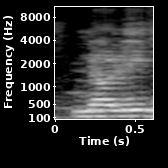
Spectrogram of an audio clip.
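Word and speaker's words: knowledge: silent रहेगा उसके बाद के एन अगर एक साथ लिखा रहेगा तो के का उच्चारण साइलेंट रहेगा जैसे के एन डबल ई नी लिखते हैं नॉलेज लिखते हो नो लिखते हो तो जहां भी कोई भी शब्द में इतना याद रखो कोई भी शब्द में अगर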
